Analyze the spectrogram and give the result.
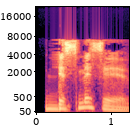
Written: dismissiveness

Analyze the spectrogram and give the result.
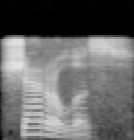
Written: shadowless

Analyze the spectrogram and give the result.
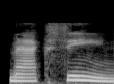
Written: maxine

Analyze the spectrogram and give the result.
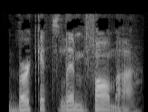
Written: burkitts lymphoma

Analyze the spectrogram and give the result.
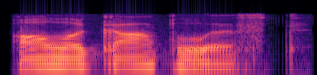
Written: oligopolist

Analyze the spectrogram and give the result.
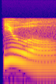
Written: Ewell

